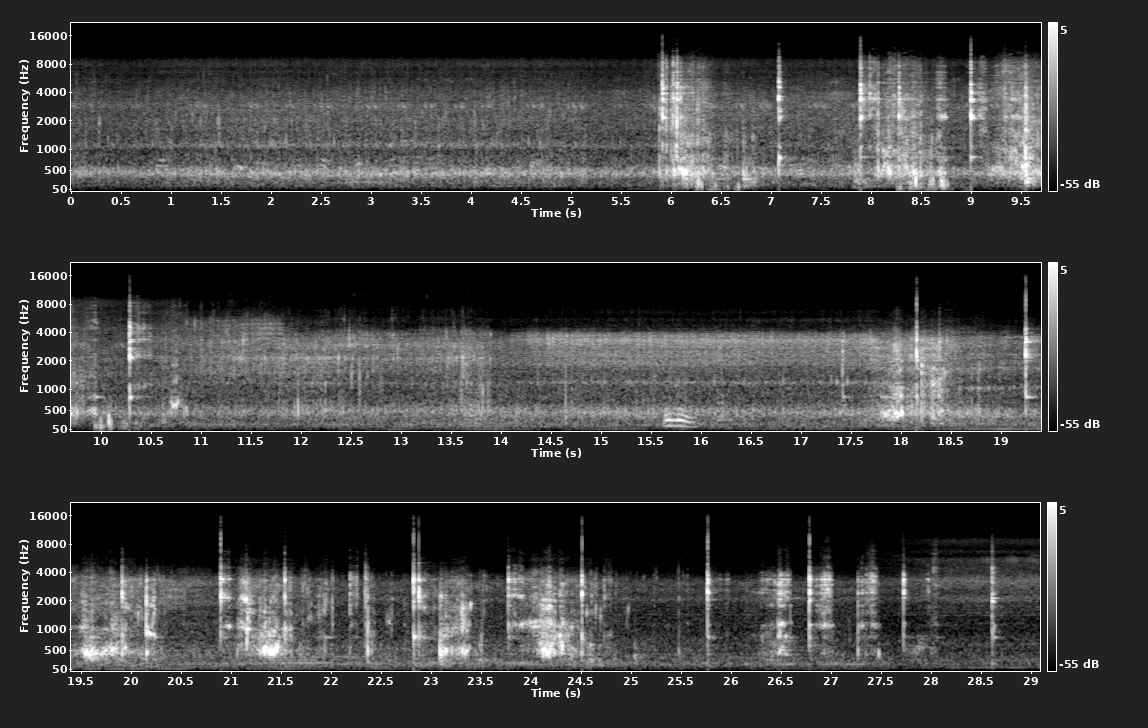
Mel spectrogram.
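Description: Chicken frying with a steady sizzle in an aluminium pressure-cooker pot. Twice, a metal spoon scrapes and clacks against the pot as the pieces are stirred, first about six seconds in and again for most of the second half.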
